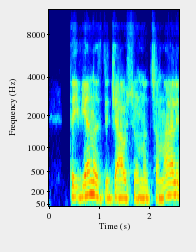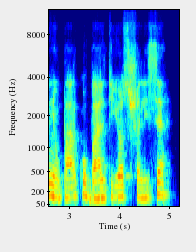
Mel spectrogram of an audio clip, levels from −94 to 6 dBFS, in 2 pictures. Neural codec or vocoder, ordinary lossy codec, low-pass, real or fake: vocoder, 22.05 kHz, 80 mel bands, WaveNeXt; Opus, 16 kbps; 9.9 kHz; fake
